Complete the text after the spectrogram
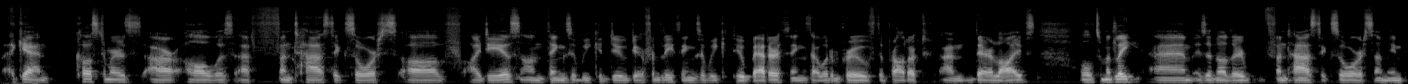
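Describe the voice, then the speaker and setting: Low flat-voiced man, relaxed interview guest. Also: no echo. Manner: chatty, self-deprecating, repeats phrases. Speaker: guest, product executive. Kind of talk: conversational interview answers.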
